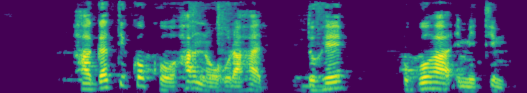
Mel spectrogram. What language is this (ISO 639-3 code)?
kin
